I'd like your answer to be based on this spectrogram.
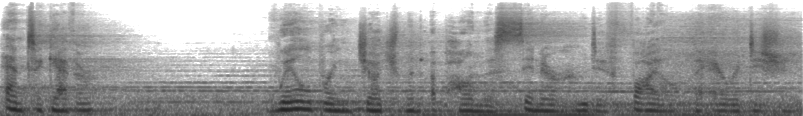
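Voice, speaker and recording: A woman voicing a mythic game heroine, tender, mournful and resolute, speaking lyrically and deliberately in a poetic monologue. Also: fairly low pitch, steady tone, lightly acted. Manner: slow, lyrical, deliberate delivery. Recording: echoey long reverb under loud music.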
